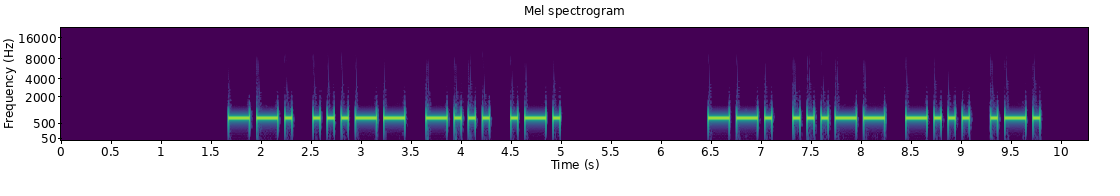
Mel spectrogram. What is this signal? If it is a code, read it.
Morse code, heard as a keyed tone, about 17 wpm, 700 Hz. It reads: G3BR G3BR
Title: DXCC-100 Call Signs - 4 Characters - Repeated 2x - 17wpm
